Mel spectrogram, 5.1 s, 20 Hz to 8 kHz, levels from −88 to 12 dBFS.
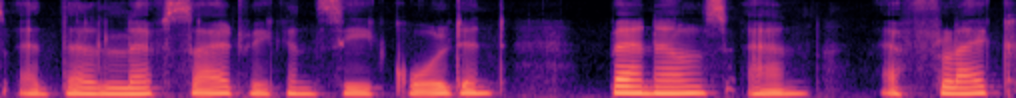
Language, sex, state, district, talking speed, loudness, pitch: English, female, Arunachal Pradesh, Lower Dibang Valley, 140 wpm, -17 LUFS, 170 Hz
